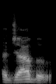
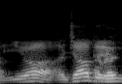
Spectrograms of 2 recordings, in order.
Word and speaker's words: Ajabu: about what goes on at Ajabu, if I'm pronouncing that correctly. Yeah, you are. Ajabu. I wrote it down phonetically so I could get it right.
